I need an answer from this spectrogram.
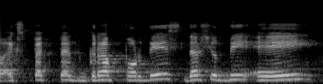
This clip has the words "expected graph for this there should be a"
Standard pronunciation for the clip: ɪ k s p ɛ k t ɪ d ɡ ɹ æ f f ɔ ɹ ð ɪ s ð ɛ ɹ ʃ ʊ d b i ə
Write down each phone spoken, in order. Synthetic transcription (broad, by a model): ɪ k s p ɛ k t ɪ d ɡ ɹ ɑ p f ɔ ɹ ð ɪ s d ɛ ɹ ʃ ʊ d b i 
